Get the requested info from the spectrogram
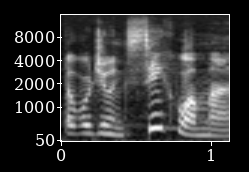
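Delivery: mock sassy delivery. Retelling repeating a point to a husband: imitating own sassy tone. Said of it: "you sounded really sassy when you said that".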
